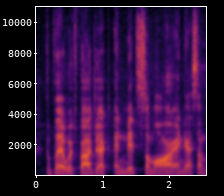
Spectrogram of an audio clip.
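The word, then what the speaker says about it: Midsommar: Blair Witch Project and mid Samar and yes I'm saying that correctly the director pronounces it midar not Midsummer but you do you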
